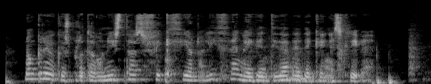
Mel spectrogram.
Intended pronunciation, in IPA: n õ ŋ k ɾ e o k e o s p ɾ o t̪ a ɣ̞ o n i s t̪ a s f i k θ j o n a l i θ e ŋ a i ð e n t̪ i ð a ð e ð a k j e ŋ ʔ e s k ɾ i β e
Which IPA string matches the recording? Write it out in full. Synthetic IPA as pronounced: n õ ŋ k ɾ e o k e o s p ɾ o t̪ a ɣ̞ o n i s t̪ a s f i k θ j o n a l i θ e ŋ a i ð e n t̪ i ð a ð e ð e k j e ŋ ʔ e s k ɾ i β e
